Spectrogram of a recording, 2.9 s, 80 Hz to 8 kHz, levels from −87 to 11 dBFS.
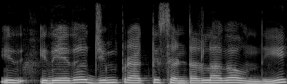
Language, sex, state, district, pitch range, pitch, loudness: Telugu, female, Andhra Pradesh, Srikakulam, 215-230 Hz, 220 Hz, -20 LUFS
